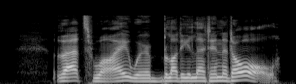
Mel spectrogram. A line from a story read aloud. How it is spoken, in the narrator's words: Uno said dryly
